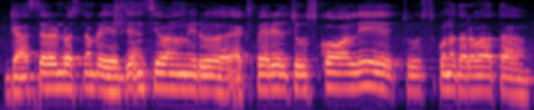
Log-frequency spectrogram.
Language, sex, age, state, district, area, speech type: Telugu, male, 30-45, Andhra Pradesh, Anakapalli, rural, spontaneous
